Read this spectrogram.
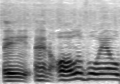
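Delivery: ordinary talk, nothing marked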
